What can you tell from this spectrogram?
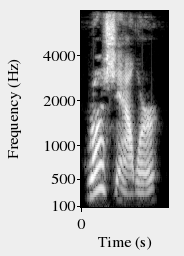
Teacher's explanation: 9:00 a.m. and from about 4:30 to 6:30 p.m. notice that rush hour is a compound noun with the main stress on the first word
